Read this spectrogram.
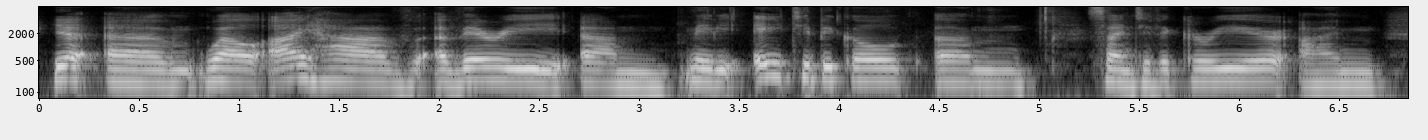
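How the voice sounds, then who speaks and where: A woman from Portugal speaks in a low, warm tone with a Portuguese accent, her first language being Portuguese. She answers interview questions in a thoughtful, halting way, full of ums. She sounds middle-aged. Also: steady tone. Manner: thoughtful, hesitant with frequent ums. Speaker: guest scientist. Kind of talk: podcast interview.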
